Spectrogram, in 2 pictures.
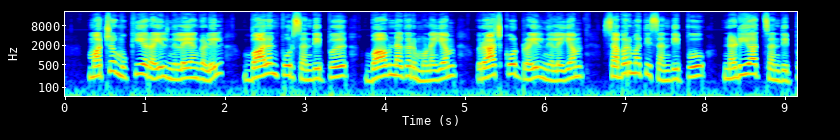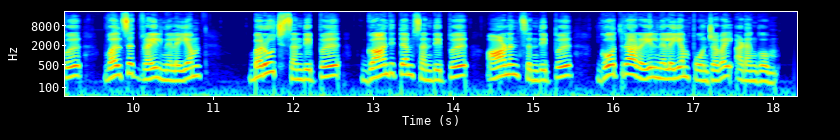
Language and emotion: Tamil, neutral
